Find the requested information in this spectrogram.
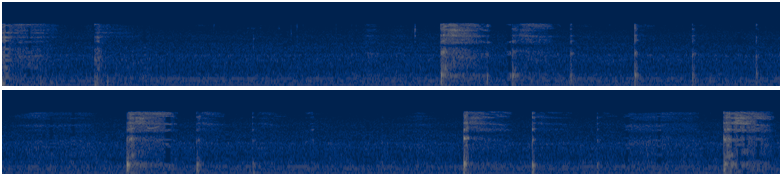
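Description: Several muffled cough bursts with the mouth closed, some single and some in short runs, in a quiet room; acted closed-mouth coughing.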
